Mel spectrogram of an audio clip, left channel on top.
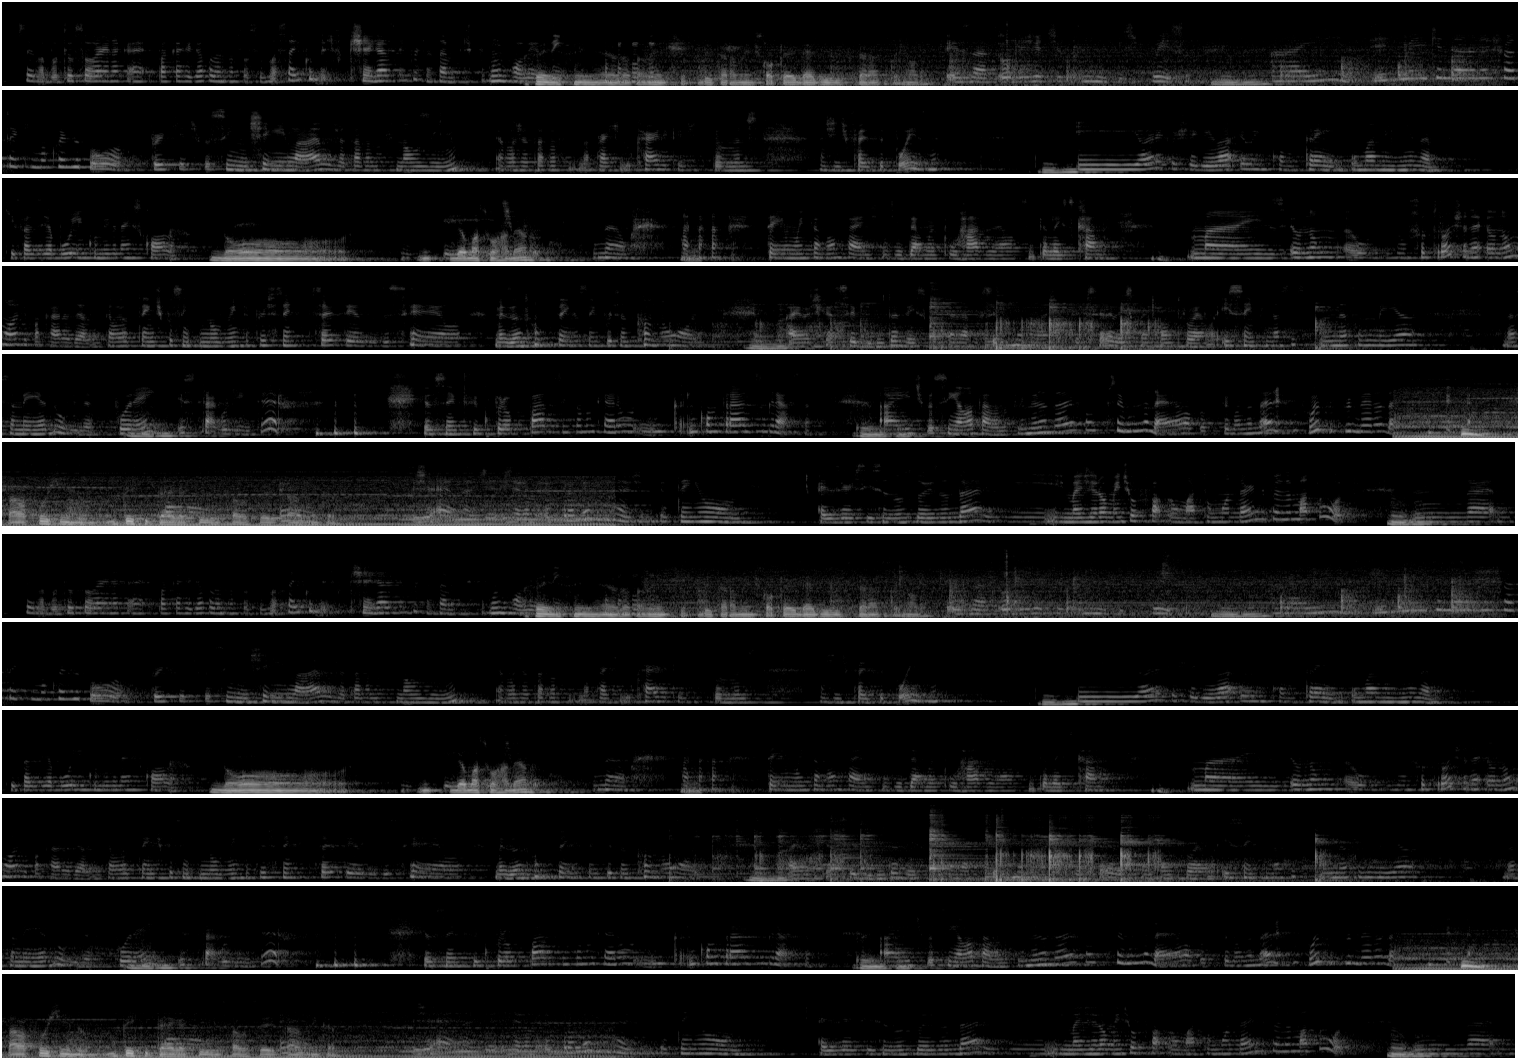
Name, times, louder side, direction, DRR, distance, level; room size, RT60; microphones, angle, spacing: voice 1, 0.2-5.7 6.0-6.8 7.2-7.4 9.4-12.3 12.7-19.8 20.1-24.6 25.9-29.5 30.4-32.1 34.3-35.8 36.2-41.8 42.2-53.0 53.3-68.5 69.0-74.6 74.9-75.2 75.7-76.0 76.4-76.9 77.4-78.0 78.6-79.0 79.9-83.3 83.9-90.9, left 3 dB, 50° left, 12 dB, 0.8 m, -45 dB
voice 2, 5.3-6.7 7.0-9.3 12.1-12.7 25.6-25.9 32.4-33.8 34.5-35.7 37.1-37.3 41.8-42.0 52.9-53.4 61.9-62.3 69.2-69.7 75.2-75.5 75.9-79.2 89.7-90.1, equal, ahead, 12 dB, 0.6 m, -34 dB
sound 1, 6.4-15.0, right 2 dB, 45° right, 1.5 m, -49 dB
sound 2, 52.1-60.5 61.1-61.9, right 5 dB, 60° right, 0.7 m, -44 dB
sound 3, 74.5-82.0, left 3 dB, 80° left, 0.7 m, -41 dB
21.0 x 10.0 x 6.3 m, 1.5 s
head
